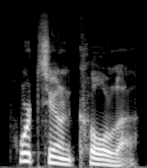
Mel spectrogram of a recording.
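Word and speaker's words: Porziuncola: Saint Francis favorite Chapel the portion Cola I think is how you pronounce it if you're Italian and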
